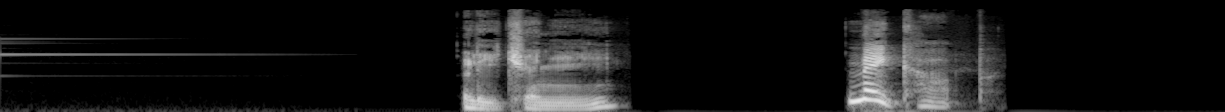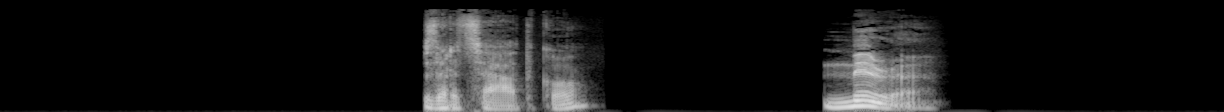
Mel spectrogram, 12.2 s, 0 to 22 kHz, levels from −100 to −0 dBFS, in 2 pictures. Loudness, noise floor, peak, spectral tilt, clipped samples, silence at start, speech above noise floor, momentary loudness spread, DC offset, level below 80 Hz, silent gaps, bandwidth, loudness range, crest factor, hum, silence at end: -20 LUFS; under -90 dBFS; 0 dBFS; -4 dB/octave; under 0.1%; 2.3 s; over 70 dB; 19 LU; under 0.1%; -52 dBFS; none; 16 kHz; 7 LU; 26 dB; none; 1.45 s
